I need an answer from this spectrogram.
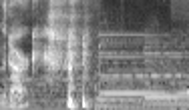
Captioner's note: laughs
